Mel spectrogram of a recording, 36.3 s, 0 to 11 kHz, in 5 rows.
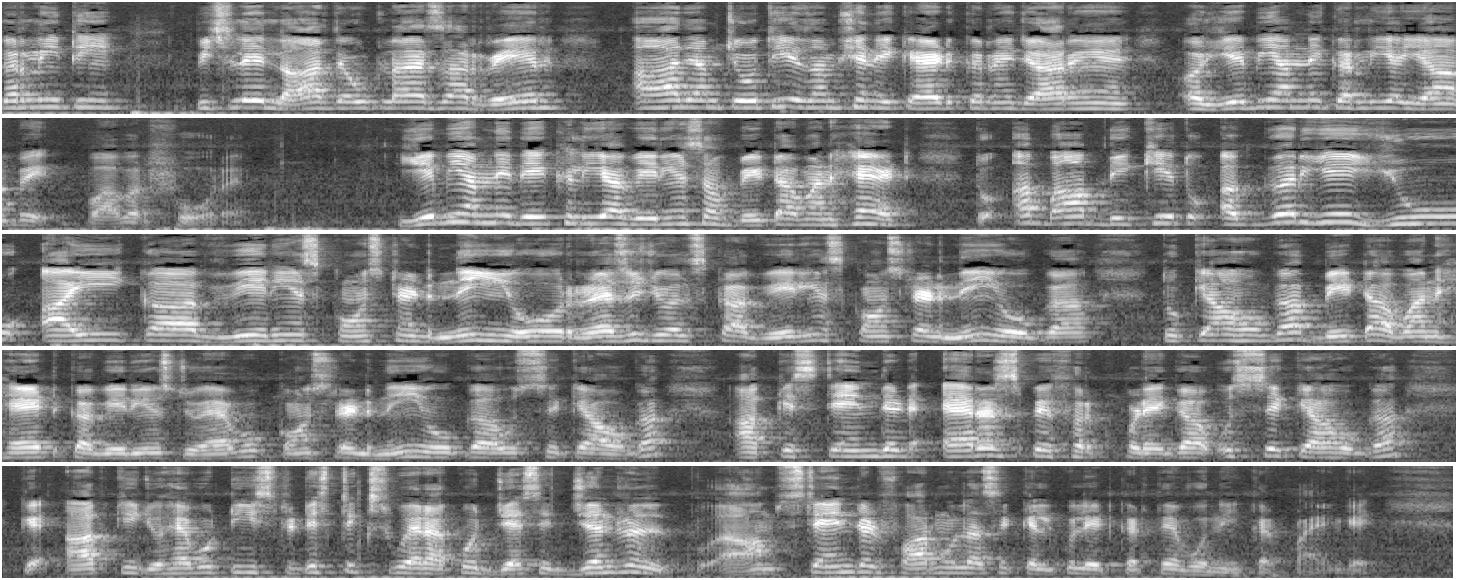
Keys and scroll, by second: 3.5 Right, 35.0 Down.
